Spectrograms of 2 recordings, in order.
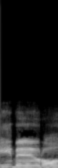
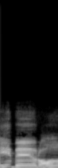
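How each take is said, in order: No difference in how they are said.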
